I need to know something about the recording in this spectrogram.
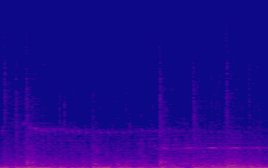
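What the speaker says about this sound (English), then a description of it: "A spray of water followed by a loud splash." Water sloshing and splashing with a steady churning wash as a crocodile attacks an antelope, a sharper splash bursting in near the two-second mark over continuous background noise.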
